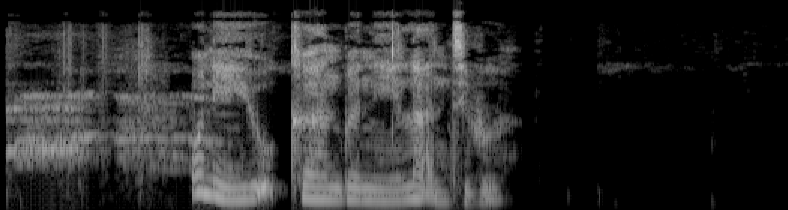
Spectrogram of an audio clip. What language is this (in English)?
Mungaka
